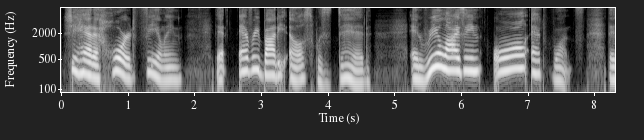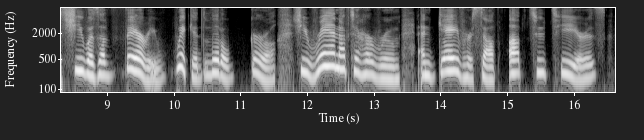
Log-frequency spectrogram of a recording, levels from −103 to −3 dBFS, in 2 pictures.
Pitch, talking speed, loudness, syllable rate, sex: 215 Hz, 125 wpm, -19 LUFS, 3.7 syllables/s, female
